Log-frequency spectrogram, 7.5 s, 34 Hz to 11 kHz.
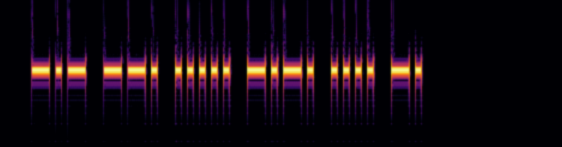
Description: Morse code, heard as a keyed tone, about 15 wpm, 700 Hz. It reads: KG5CHN
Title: USA Call Signs - 6 Characters - Repeated 3x - 15wpm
